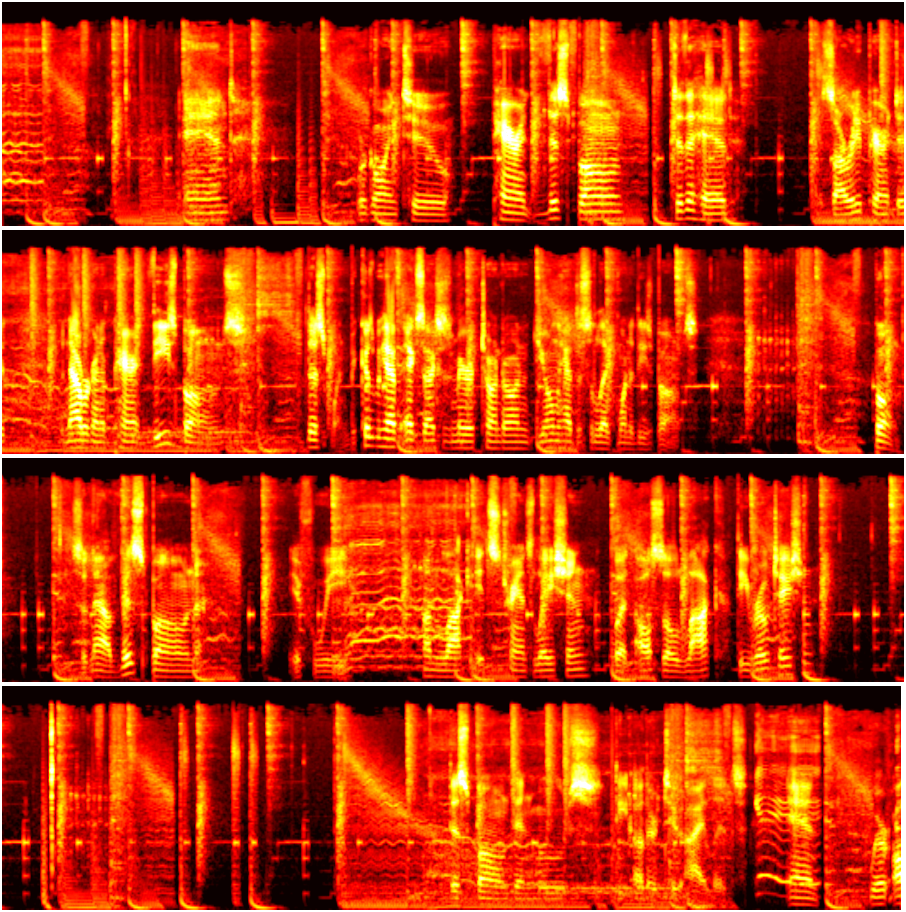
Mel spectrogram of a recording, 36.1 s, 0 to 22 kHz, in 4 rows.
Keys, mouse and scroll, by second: 0.4 middle click, 1.0 scroll down 1, 1.6 middle click, 2.4 KP_1, 4.4 middle click, 5.5-7.5 shift+middle drag, 7.5 ctrl+p, 9.0 middle click, 10.0 right click, 16.4 ctrl+p, 18.0 Tab, 18.6 right click, 19.0 middle click, 19.4 g, 20.3 right click, 21.9 click, 22.2 click, 23.1-23.5 drag, 24.2-24.9 drag, 25.4-25.9 drag, 26.4-26.8 drag, 28.9 g, 30.0 right click, 30.4 g, 33.6 right click.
